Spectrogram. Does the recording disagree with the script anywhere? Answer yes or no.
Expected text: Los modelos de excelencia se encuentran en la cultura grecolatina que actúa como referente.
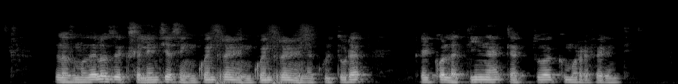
yes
